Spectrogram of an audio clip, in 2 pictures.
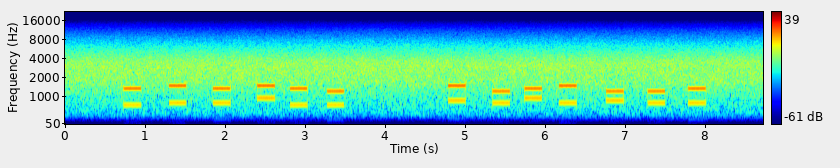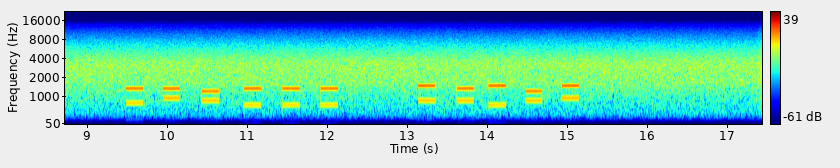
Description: DTMF, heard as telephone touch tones, dialled by hand, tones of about 220 ms, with radio hiss and a squelch burst at the end. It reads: 265#21 9406745 507222 9837#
